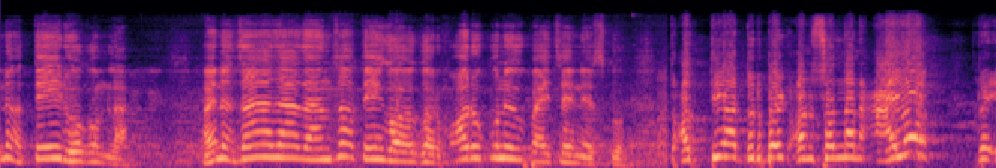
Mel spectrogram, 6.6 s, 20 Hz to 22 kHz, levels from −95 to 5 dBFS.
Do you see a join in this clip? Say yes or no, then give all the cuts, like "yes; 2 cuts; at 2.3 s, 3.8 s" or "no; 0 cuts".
yes; 1 cut; at 4.4 s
